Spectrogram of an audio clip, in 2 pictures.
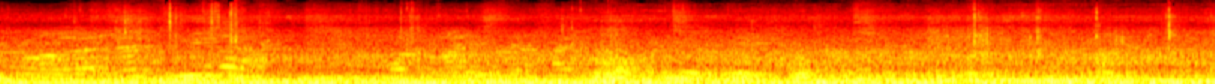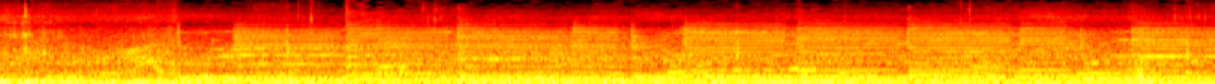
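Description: Background voices over a steady low hum, then music with long held notes comes in about halfway through.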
